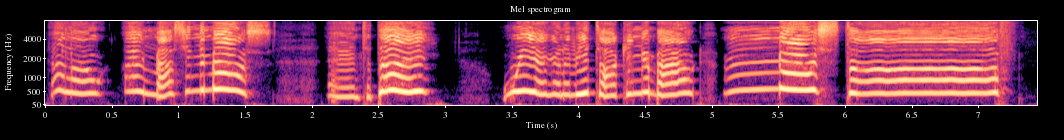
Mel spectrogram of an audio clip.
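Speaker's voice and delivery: very high, loud cartoon mouse voice, slowing at the end; cheerful little mouse greeting his audience; Mousy the Mouse. Shown as a demonstration. Engineer records the mouse line properly, loud very high cartoon mouse. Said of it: "I do the proper thing".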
